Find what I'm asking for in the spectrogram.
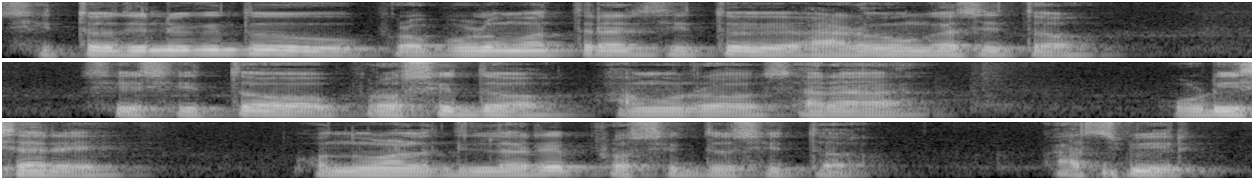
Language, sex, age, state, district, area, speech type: Odia, male, 30-45, Odisha, Kandhamal, rural, spontaneous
